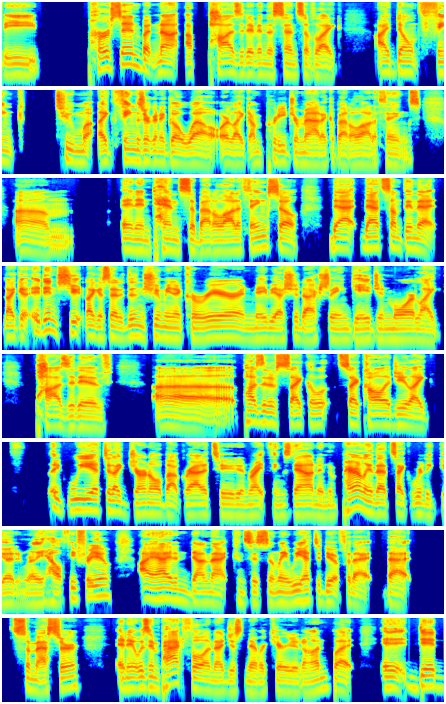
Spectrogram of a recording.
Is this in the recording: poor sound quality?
no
